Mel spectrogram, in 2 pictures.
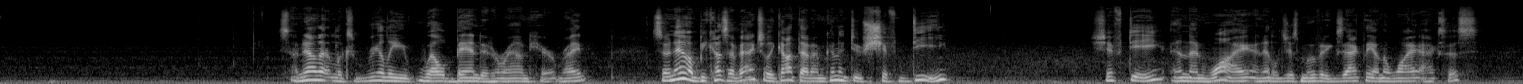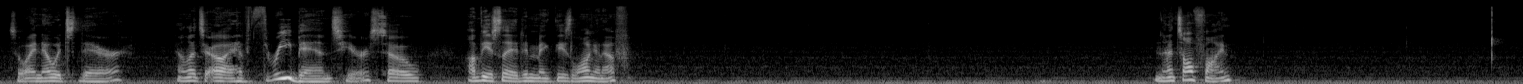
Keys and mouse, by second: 1.6 click, 2.4 middle click, 5.1 Tab, 6.4-7.4 shift+middle drag, 10.7 shift+d, 11.6 y, 15.9-20.7 drag, 21.6 Tab, 22.4 click, 23.9 g, 24.3 y, 25.8-27.3 drag, 27.7 Tab, 29.5 middle click.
